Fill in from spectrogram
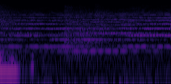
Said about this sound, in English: You hear those sirens?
